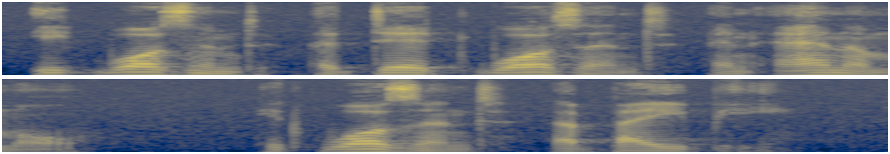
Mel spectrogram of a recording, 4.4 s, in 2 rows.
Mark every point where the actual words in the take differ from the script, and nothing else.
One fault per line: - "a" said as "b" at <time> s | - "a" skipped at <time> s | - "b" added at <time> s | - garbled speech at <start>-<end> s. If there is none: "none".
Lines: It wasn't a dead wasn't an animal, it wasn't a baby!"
none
